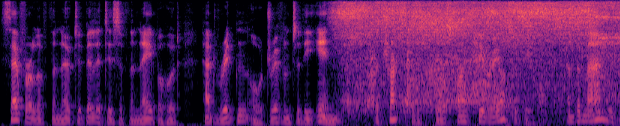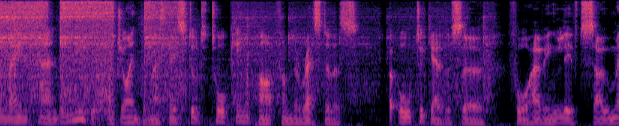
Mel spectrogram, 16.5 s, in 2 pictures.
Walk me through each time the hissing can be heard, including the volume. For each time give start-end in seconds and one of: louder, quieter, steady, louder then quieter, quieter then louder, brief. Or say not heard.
4.3-14.9 quieter.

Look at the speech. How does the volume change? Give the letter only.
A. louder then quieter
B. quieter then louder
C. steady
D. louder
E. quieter
C.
